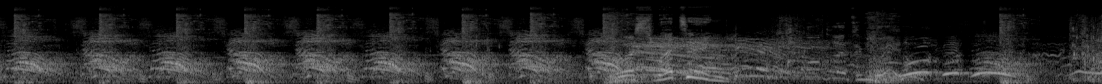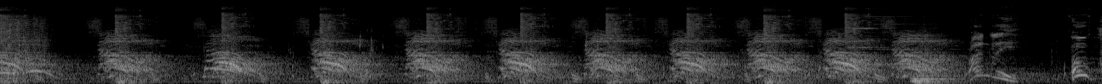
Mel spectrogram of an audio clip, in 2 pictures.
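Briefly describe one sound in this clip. A crowd of men chants together in a steady, rhythmic beat.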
